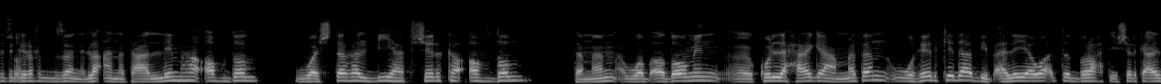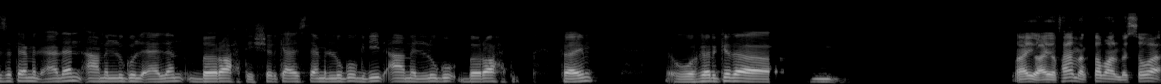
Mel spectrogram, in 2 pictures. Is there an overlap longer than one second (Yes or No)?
No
